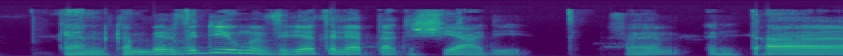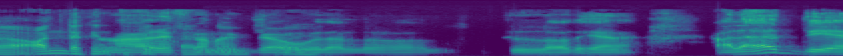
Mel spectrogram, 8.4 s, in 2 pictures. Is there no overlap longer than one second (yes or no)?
no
